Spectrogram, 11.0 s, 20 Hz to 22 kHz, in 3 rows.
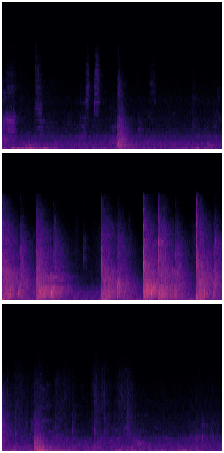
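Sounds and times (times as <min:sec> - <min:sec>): pistol shots echoing indoors: 0:03.7 - 0:07.4.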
